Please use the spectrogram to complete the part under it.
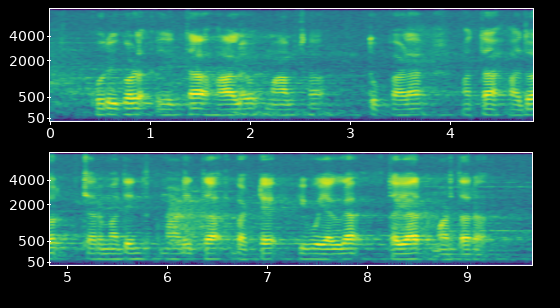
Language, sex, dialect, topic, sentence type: Kannada, male, Northeastern, agriculture, statement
